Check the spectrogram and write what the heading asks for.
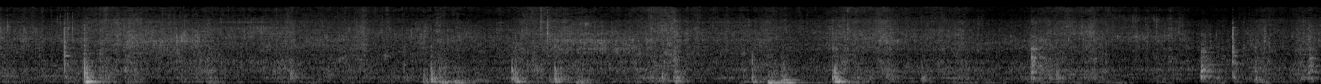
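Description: Chopped vegetables and tomatoes sizzling as they fry in a metal pot, stirred with a wooden spoon that scrapes and knocks against the pot now and then.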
